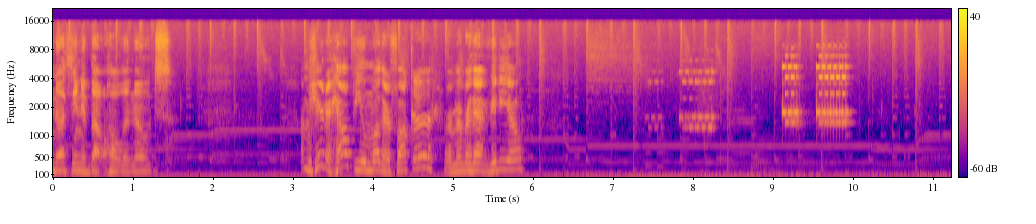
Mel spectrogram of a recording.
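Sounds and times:
speech: 0.0s - 1.5s, 3.1s - 6.1s
telephone ringing with electronic trill: 7.4s - 10.2s.

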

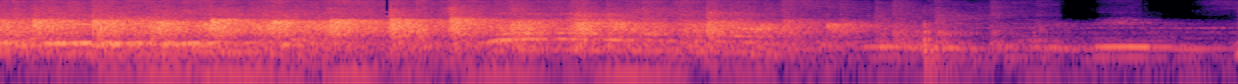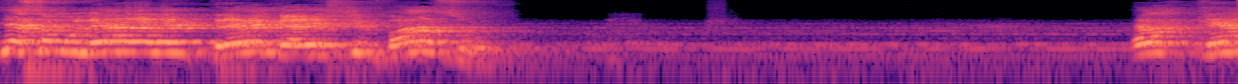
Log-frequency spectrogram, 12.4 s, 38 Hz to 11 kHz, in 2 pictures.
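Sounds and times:
audience applauding: 0.0s - 5.2s
faint tonal hum: 0.0s - 12.3s.

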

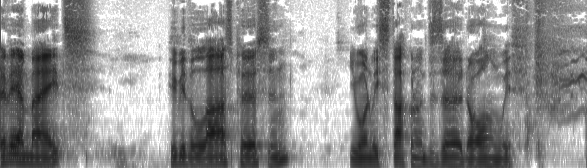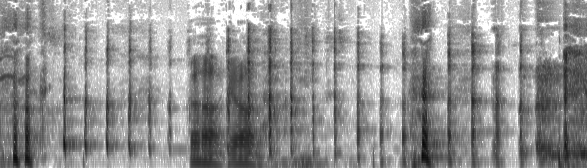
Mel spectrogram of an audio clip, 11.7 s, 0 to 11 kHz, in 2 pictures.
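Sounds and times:
speech: 0.0s - 0.9s, 1.7s - 6.5s, 7.8s - 8.7s, 9.6s - 10.5s
laughter: 5.3s - 11.7s
throat clearing: 11.2s - 11.7s.

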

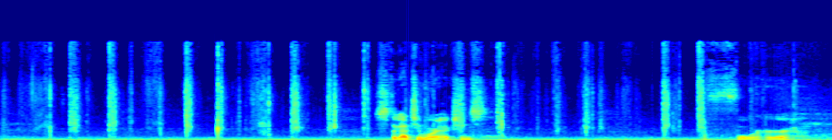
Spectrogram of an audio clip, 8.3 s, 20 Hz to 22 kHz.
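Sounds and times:
deck of cards shuffled during a tabletop card game: 0.2s - 3.8s, 5.0s - 7.2s
speech: 3.9s - 5.0s, 7.4s - 8.1s.

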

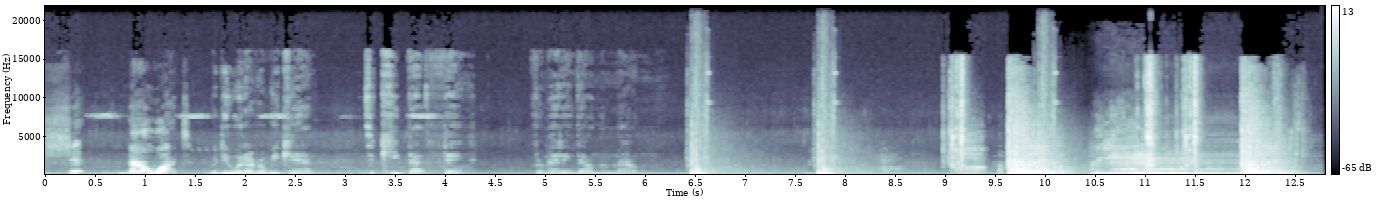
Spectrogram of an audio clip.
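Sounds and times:
speech: 0.3s - 4.4s, 5.0s - 6.1s
gunfire from guns on a mountain: 6.4s - 12.6s.

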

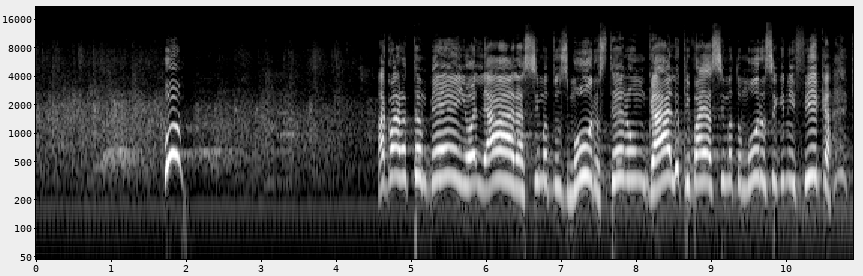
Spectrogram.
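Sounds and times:
audience applauding loudly: 0.0s - 4.7s
speech: 4.6s - 10.8s.

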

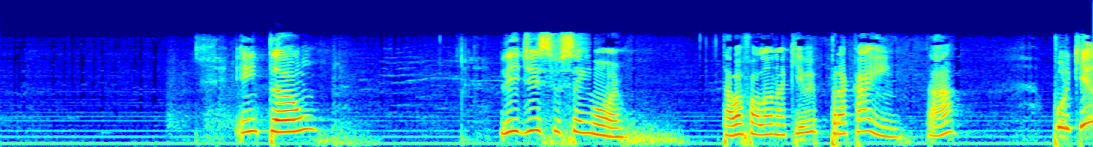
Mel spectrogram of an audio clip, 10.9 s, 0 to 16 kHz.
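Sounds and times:
electric fan running: 0.0s - 10.9s
speech: 2.4s - 3.3s, 5.0s - 6.4s, 7.2s - 9.6s, 10.6s - 10.9s.

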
